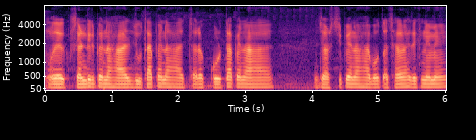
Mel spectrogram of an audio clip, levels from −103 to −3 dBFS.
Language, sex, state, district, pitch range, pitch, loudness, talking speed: Hindi, male, Jharkhand, Palamu, 110-120 Hz, 115 Hz, -18 LUFS, 200 wpm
